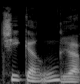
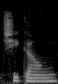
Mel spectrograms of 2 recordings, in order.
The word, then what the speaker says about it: Qigong: word Qigong that's right am I even saying it correctly yet she gone I mean again I'm sure that classic Chinese speakers would tell us that maybe we can pronounce it much better than that but yeah for the purposes of us us Westerners Qigong is close enough and it's a it's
